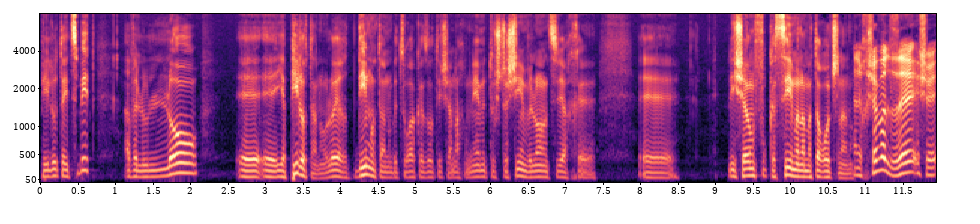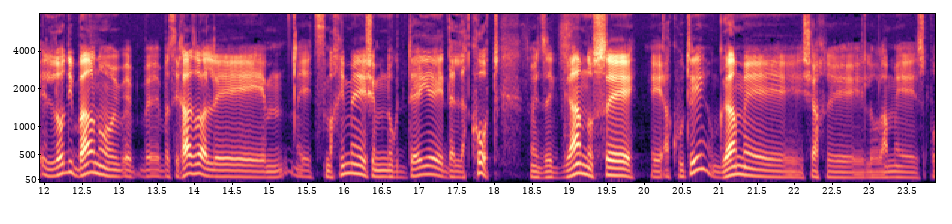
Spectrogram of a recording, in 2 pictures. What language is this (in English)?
Hebrew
